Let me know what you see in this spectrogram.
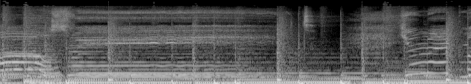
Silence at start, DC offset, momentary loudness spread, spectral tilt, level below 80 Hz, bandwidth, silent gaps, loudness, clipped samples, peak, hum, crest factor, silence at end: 0 s; under 0.1%; 4 LU; -5 dB/octave; -18 dBFS; 17 kHz; none; -16 LUFS; under 0.1%; -4 dBFS; none; 12 dB; 0 s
